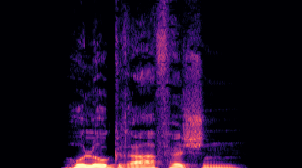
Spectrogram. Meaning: inflection of holografisch: 1. strong genitive masculine/neuter singular 2. weak/mixed genitive/dative all-gender singular 3. strong/weak/mixed accusative masculine singular 4. strong dative plural
- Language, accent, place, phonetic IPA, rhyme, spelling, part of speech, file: German, Germany, Berlin, [holoˈɡʁaːfɪʃn̩], -aːfɪʃn̩, holografischen, adjective, De-holografischen.ogg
